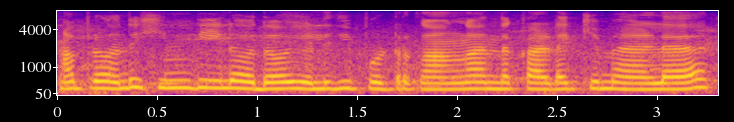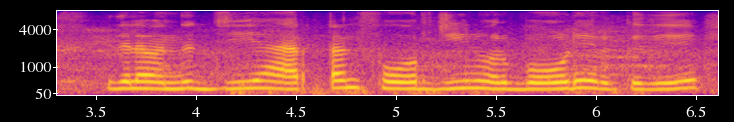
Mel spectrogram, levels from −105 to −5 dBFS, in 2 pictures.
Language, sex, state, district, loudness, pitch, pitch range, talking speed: Tamil, female, Tamil Nadu, Kanyakumari, -16 LUFS, 235 Hz, 225-250 Hz, 170 wpm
